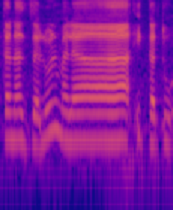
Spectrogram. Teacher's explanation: اب لام کے اوپر دیکھیے، لام کے اوپر کھڑا زبر ہے اور مد ہے. کھڑا زبر 2 کاؤنٹ ہوتا ہے اور اس کے اوپر 4 کاؤنٹ کی مد ہے، یعنی کہ لام ہم 6 کاؤنٹ تک کھینچیں گے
